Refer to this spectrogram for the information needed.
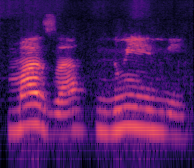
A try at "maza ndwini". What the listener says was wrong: We need nasal. Can you help us? It's nasal. Maza ND, eh? Your nasal ND. Yeah.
